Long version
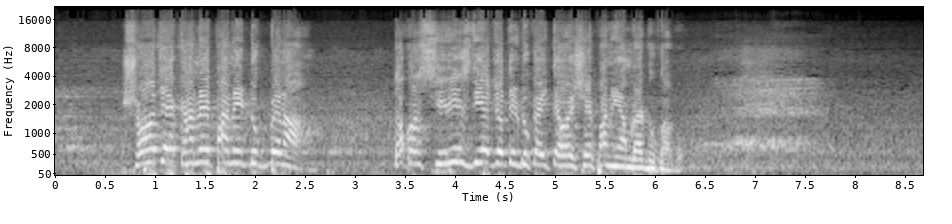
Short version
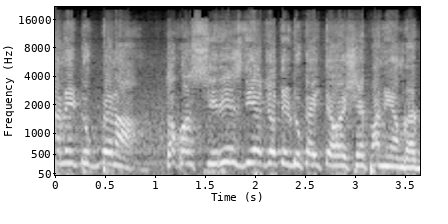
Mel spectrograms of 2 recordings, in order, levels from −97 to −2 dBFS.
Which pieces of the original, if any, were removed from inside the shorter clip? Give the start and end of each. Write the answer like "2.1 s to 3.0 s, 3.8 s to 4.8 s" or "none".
2.6 s to 3.2 s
